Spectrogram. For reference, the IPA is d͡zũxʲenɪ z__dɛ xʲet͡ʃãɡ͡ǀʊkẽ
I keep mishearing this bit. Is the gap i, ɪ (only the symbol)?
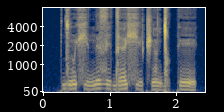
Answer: i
